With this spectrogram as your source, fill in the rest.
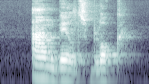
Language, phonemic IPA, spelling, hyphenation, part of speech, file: Dutch, /ˈaːm.beːltsˌblɔk/, aanbeeldsblok, aan‧beelds‧blok, noun, Nl-aanbeeldsblok.ogg
- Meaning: supporting block for an anvil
